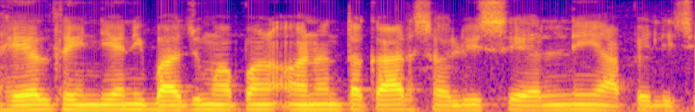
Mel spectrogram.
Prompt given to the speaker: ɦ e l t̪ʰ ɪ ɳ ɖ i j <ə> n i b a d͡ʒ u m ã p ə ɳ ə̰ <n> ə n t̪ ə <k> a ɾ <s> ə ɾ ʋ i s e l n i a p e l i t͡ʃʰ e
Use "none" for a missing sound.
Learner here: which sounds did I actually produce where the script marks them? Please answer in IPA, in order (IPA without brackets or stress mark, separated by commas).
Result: a, n, k, s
